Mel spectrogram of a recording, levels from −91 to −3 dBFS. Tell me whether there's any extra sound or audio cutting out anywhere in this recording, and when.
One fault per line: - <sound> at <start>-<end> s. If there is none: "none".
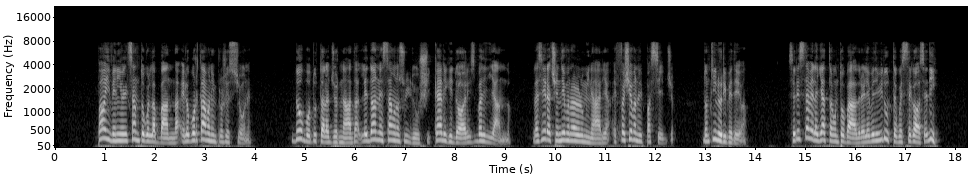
none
